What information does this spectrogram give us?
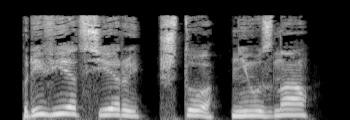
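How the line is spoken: Smiling exclamation. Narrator (Russian): улыбнулся, воскликнув

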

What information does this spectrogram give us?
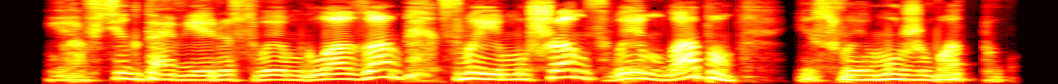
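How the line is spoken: Grumbled mutter. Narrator (Russian): буркнула брякля

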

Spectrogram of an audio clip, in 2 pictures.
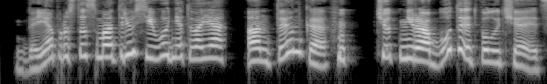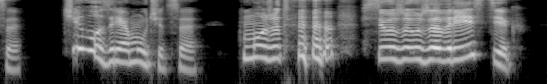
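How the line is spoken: Loud laughter. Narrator (Russian): Громко рассмеялся Петров

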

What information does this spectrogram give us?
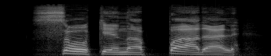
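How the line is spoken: Furious roar. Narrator (Russian): взревел Синицын

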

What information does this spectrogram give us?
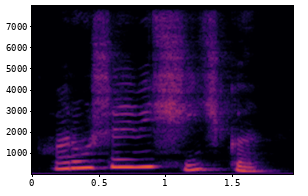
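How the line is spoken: Soft voice. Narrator (Russian): проговорил он мягким голосом

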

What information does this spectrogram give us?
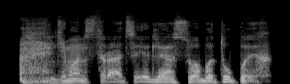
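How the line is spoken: Breathed out. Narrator (Russian): выдохнул оживший колдун

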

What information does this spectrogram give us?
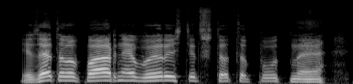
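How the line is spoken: Laughing. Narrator (Russian): смеялся он

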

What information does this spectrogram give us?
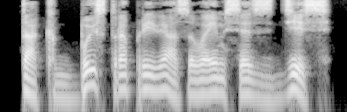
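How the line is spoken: Whisper. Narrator (Russian): прошептал я

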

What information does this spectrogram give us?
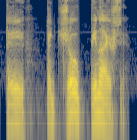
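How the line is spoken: Sleepy displeased grumble. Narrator (Russian): недовольно пробурчал сонный Мартин

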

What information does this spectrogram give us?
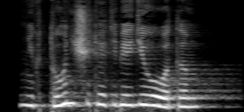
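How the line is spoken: Tender coo. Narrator (Russian): ласково проворковала Лайда

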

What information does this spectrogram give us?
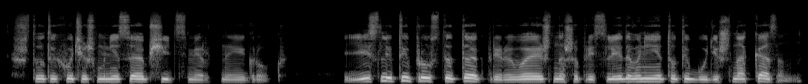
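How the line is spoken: Indifferent. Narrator (Russian): обратился он ко мне равнодушным голосом

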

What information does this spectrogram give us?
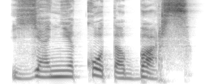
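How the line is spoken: Hissed. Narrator (Russian): прошипел барсукот

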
